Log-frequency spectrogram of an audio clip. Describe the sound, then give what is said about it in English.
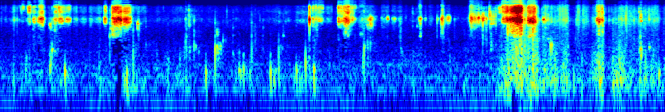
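Crunchy chewing of cold green beans, a series of irregular crisp bites and mouth sounds with brief pauses, fairly quiet and with no talking. “Cold green beans. This is disgusting, man. Yeah. It's like super crunchy.”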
